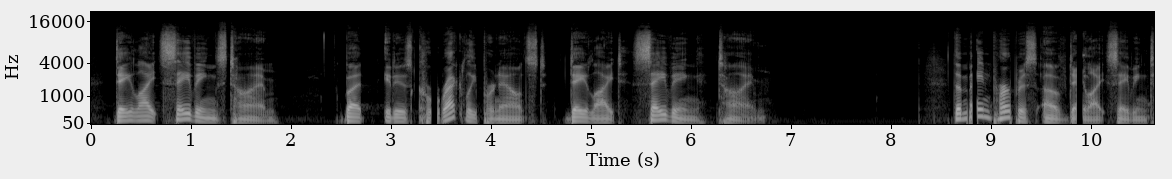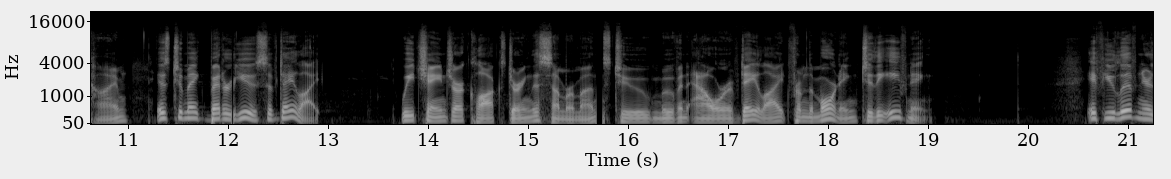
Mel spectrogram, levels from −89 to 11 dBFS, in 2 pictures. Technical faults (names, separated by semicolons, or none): corrupt frame muted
